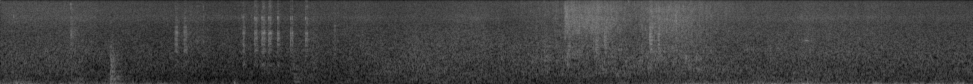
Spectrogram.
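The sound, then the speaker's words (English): Water from high waves surges and splashes across a ship's deck in rough, irregular bursts over a steady low rumble of engine and wind, the wash building louder toward the end with no one speaking. “You can hear the water splashing over the decks.”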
